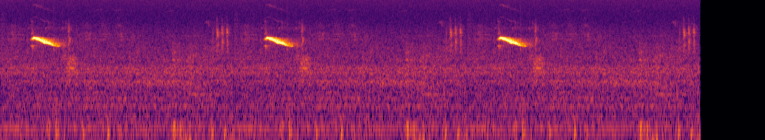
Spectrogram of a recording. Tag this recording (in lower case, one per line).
bird
wild animals
bird call
animal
